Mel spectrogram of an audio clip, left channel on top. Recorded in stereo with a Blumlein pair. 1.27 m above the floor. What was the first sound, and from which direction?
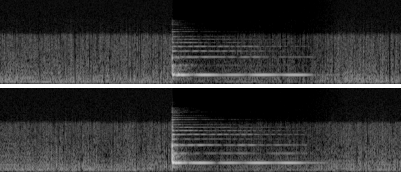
A piano, 25° right.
